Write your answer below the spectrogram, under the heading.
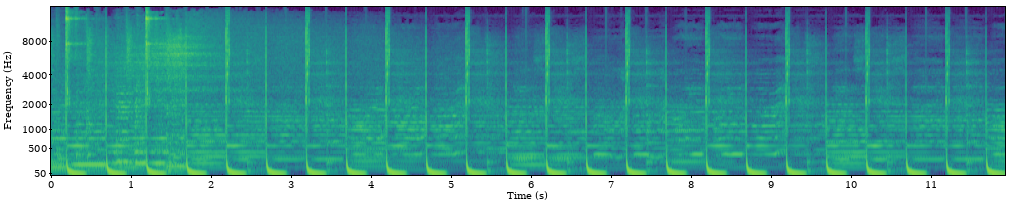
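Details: Electronic dance music with a steady, regular bass beat fills the whole stretch, with no animal voice.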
